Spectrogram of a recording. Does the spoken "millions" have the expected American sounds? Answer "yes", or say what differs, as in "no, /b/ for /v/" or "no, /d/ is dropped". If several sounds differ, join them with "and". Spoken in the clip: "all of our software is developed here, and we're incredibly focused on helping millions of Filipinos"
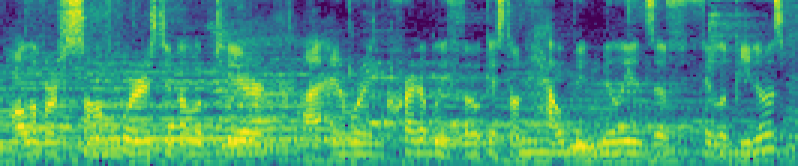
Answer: yes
